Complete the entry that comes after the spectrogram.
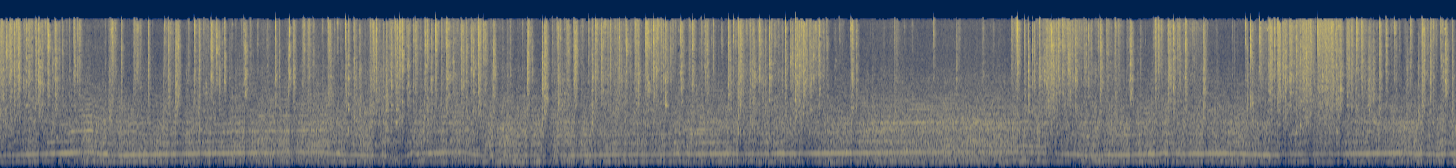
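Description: Honda Integra Type R's four-cylinder engine heard from inside the cabin, held at high revs at a steady pitch under hard driving, with its note dropping and climbing back twice, about a third of the way in and again about two-thirds in. Road and tyre noise with a light crackle lies underneath.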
